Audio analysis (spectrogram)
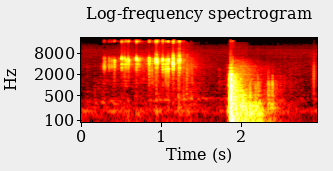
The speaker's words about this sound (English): All right. Roll the dice.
